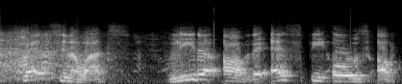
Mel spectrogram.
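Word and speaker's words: Fred Sinowatz: is an overseas item francino watts is so you pronounce it right fred sinawat leader of the spos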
